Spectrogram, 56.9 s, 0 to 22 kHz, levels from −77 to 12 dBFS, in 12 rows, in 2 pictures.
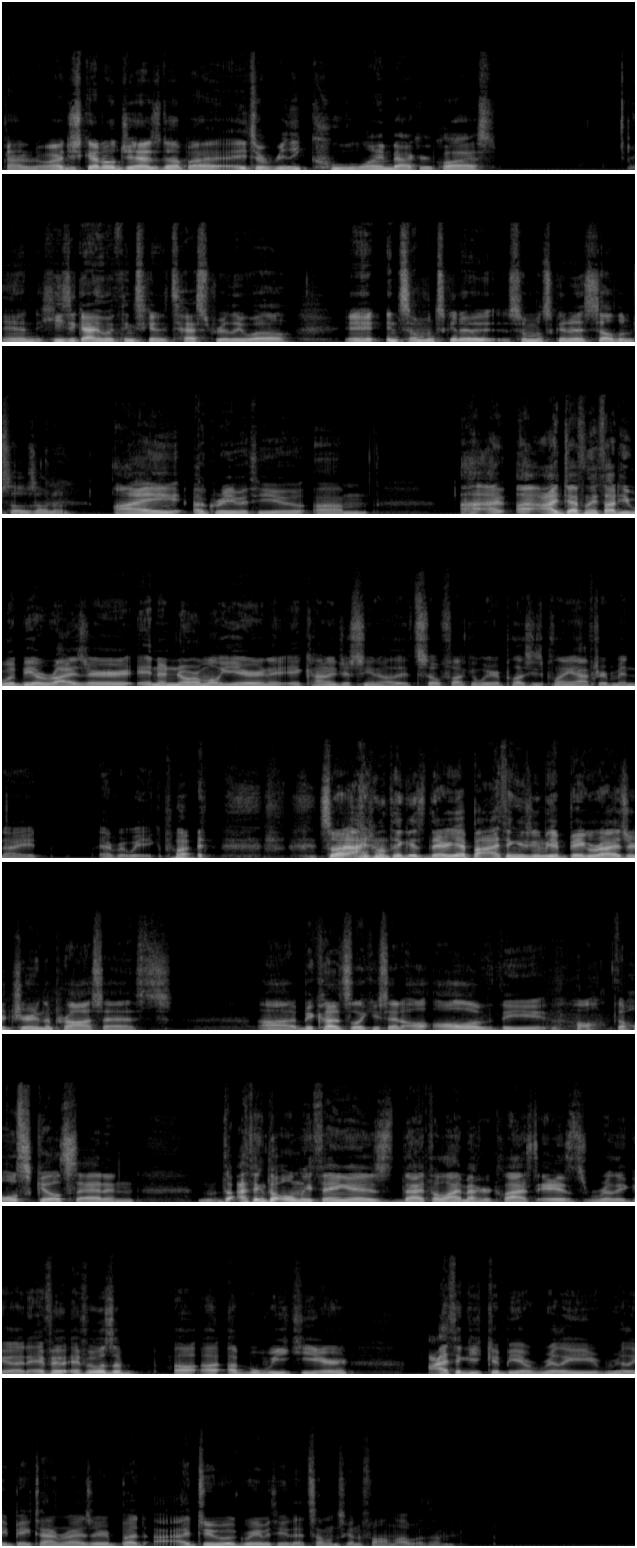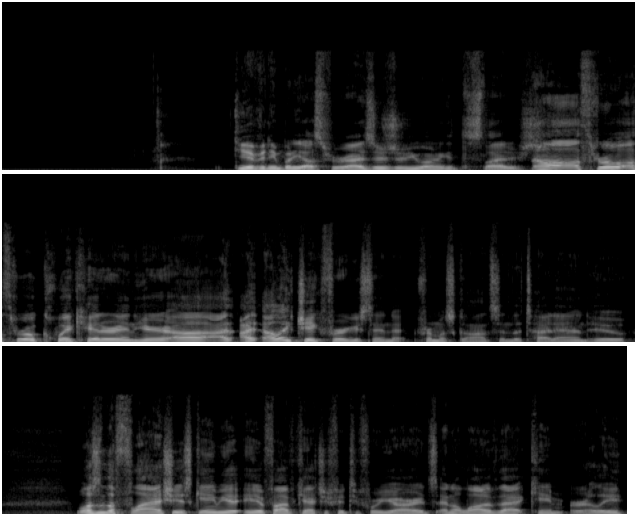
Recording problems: none

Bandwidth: 15.5 kHz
